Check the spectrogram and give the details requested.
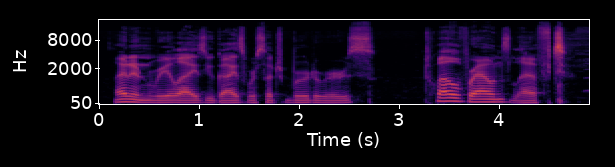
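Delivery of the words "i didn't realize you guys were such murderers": sorrowful, dejected voice, rushed. Game master voices someone over the magical pa system to the players, sad voice. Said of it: "you hear a sad voice be like".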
